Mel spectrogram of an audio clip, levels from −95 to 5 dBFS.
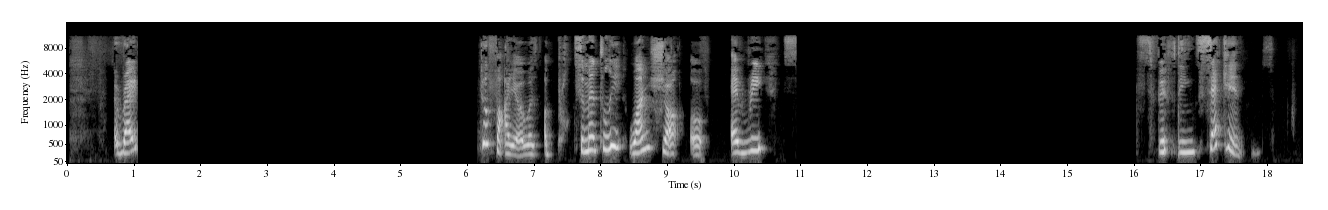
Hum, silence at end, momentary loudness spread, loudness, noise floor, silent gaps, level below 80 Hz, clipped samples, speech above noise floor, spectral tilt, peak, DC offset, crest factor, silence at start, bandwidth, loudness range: none; 0.95 s; 16 LU; -17 LUFS; -53 dBFS; 1.07-6.15 s, 10.94-16.03 s; -72 dBFS; under 0.1%; 36 dB; -1 dB/octave; -2 dBFS; under 0.1%; 20 dB; 0.7 s; 11.5 kHz; 11 LU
